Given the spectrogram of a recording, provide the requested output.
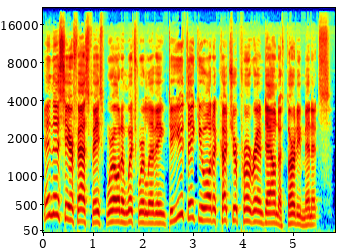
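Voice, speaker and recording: A man's voice: high voice, expressive, moderate pace, bright, forceful tone, smooth. A man playing a blunt, folksy visitor with a complaint in an old-time radio comedy. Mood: blunt, complaining.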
